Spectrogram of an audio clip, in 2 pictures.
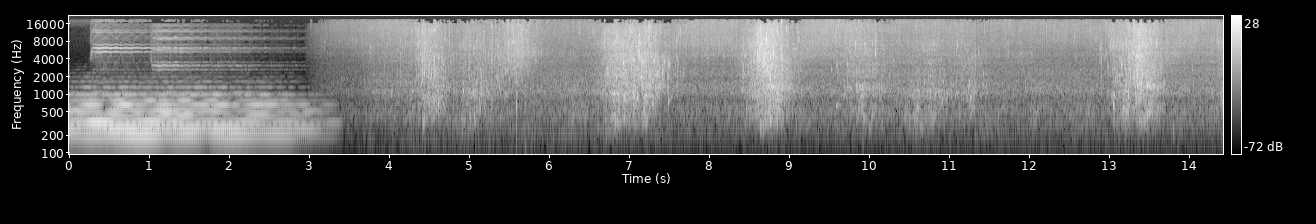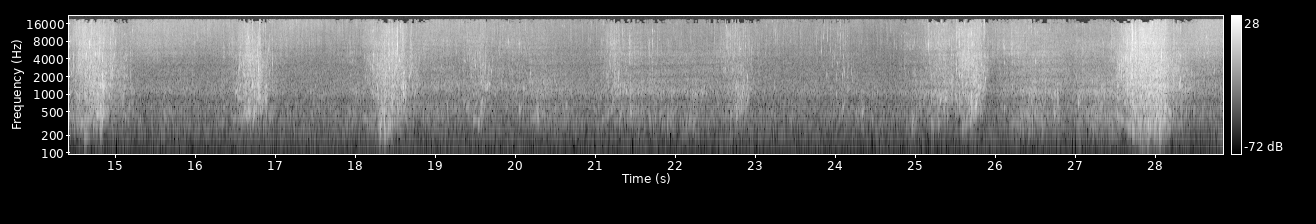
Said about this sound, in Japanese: はい続きましては王道波の音でございます今回は砂浜の穏やかな波音となっております水の音は癒しの効果が高い感じがしますよね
